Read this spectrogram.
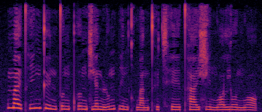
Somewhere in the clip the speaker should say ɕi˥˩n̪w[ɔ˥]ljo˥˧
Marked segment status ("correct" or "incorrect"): correct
